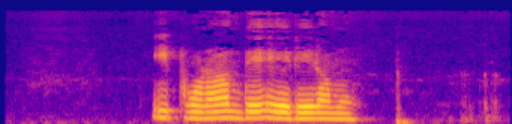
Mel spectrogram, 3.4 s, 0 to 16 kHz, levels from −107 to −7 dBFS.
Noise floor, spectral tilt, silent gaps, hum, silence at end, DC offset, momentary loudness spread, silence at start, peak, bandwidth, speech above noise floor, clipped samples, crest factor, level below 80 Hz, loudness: -68 dBFS; -7.5 dB/octave; none; none; 0.7 s; under 0.1%; 12 LU; 1 s; -6 dBFS; 11 kHz; 48 dB; under 0.1%; 16 dB; -52 dBFS; -20 LUFS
